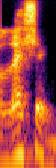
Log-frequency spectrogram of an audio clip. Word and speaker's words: Leszek: And Leszek is a sh, because you do it reverse from us. So Leszek Balcerowicz, he is a leader in the workers' control section of Solidarity in 1980 to 81.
